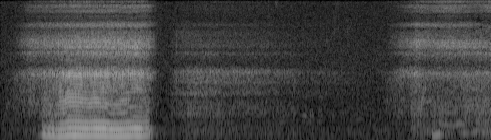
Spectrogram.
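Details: One loud, buzzing, vibrating snore, then quiet breathing and a soft start of the next breath; snoring.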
